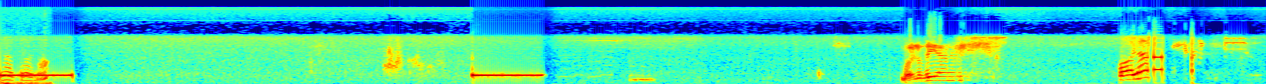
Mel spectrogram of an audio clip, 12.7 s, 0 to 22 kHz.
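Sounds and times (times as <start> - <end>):
outgoing telephone call ringing tone beeps: 0.0 - 0.8, 4.7 - 5.5
faint hiss on the telephone line: 0.0 - 12.6
speech: 9.2 - 9.7, 11.2 - 11.9.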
